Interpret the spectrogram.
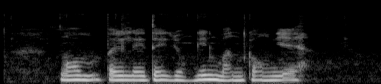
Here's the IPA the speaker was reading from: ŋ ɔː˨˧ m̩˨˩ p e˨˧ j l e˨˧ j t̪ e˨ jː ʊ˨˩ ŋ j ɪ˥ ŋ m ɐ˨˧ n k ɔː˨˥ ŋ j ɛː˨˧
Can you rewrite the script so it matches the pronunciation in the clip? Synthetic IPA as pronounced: ŋ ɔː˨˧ m̩˨˩ p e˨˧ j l e˨˧ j t̪ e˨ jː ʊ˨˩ ŋ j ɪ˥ ŋ m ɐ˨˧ n k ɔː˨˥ ŋ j ɛː˨˧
